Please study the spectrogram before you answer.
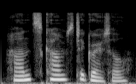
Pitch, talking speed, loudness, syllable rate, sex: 195 Hz, 175 wpm, -15 LUFS, 4.7 syllables/s, female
